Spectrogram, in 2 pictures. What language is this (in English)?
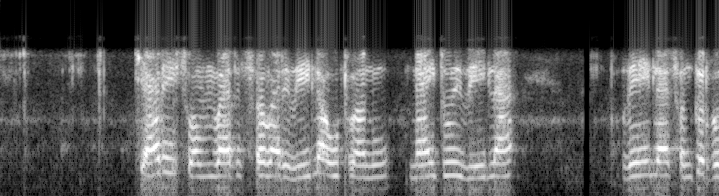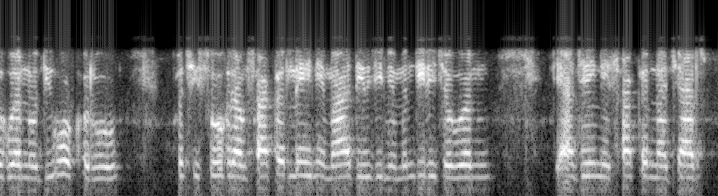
Gujarati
